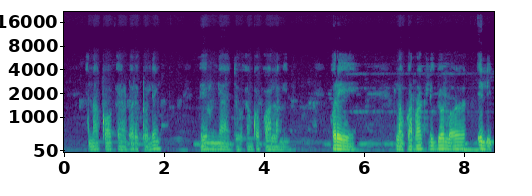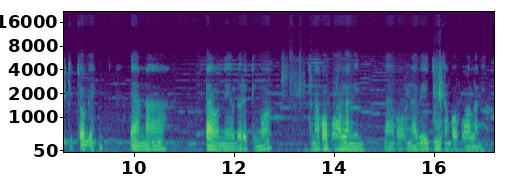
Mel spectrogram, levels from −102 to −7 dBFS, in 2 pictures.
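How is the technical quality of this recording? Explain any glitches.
No glitches can be heard.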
